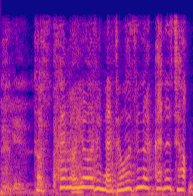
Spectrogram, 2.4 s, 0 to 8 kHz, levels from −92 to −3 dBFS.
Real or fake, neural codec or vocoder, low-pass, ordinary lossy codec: fake; codec, 16 kHz, 2 kbps, FunCodec, trained on LibriTTS, 25 frames a second; 7.2 kHz; none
